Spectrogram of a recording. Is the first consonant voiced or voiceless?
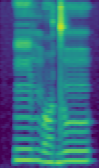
voiced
